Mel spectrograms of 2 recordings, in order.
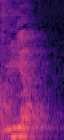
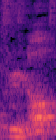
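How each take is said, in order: First: The last syllable is read as 'ryang'. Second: The last syllable is read as 'reo'. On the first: The character is read for its meaning. The speaker calls it wrong. "이렇게 읽지 않습니다" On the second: The character only stands for its sound. The speaker calls it right. "그냥 이렇게 하면 돼요"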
